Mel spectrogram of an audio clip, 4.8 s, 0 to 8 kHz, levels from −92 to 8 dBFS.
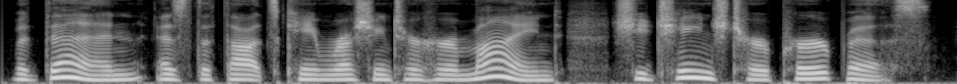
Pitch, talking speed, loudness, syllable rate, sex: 185 Hz, 175 wpm, -15 LUFS, 4.2 syllables/s, female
